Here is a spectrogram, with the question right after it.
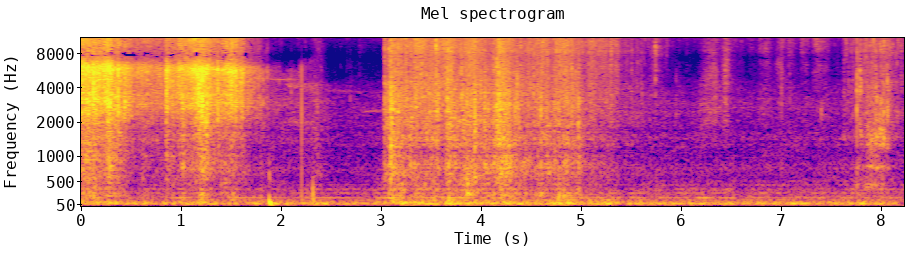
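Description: Raw beef pieces for Peshawari beef are mixed with salt by hand, giving wet squishing and squelching sounds in irregular bursts, close and moderately loud, with brief quieter pauses between handfuls.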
